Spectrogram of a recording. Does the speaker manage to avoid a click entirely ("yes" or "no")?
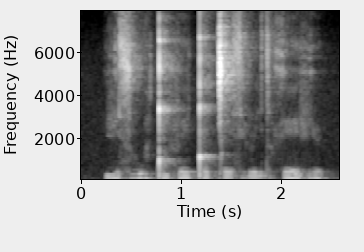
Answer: no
